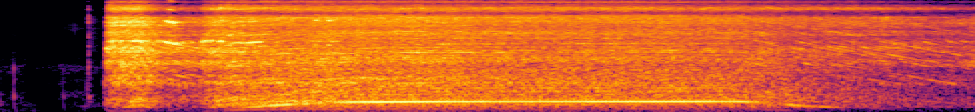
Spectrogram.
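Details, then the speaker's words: Bissell Powerforce Turbo vacuum after teardown and reassembly: motor spins up to a high whine that wavers and droops before winding down; motor dying, vacuum to be scrapped for parts. "the motor sounds like it is dying. So, I'm afraid that I will Well, I I don't know what I'm going to do. But yeah, this motor is like dying."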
